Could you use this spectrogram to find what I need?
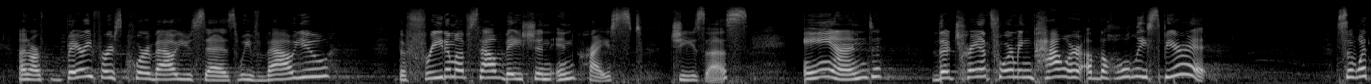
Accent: American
